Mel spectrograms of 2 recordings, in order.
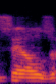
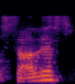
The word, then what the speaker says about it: Sales: No, And it's what are you in sales of? Vehicles or? Oh no, that's actually my name. Oh, Salas, or how do you pronounce it? Sales. Sales. Okay. Sales.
